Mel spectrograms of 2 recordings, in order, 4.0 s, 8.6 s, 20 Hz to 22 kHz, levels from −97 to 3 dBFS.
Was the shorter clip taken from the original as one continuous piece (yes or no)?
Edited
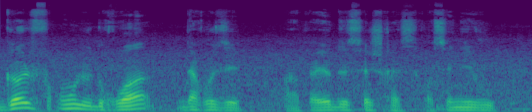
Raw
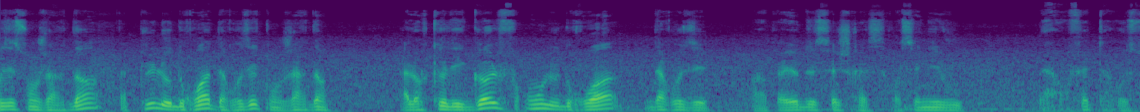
yes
